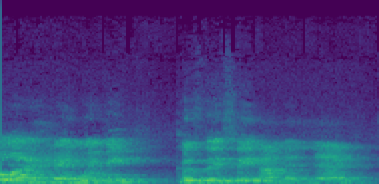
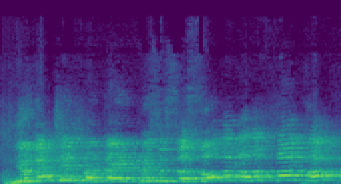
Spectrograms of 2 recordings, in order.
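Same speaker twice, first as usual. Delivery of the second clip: taunting yell; 6 semitones higher than usual. Retold or imitated. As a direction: rub it in his face. Taunting Judas.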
